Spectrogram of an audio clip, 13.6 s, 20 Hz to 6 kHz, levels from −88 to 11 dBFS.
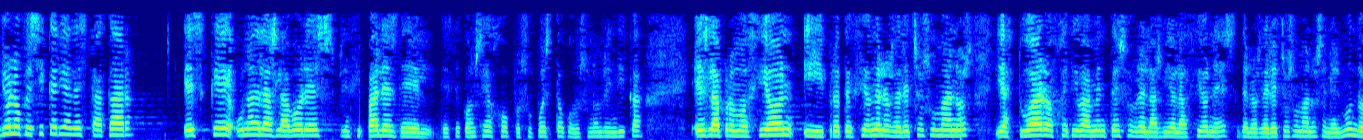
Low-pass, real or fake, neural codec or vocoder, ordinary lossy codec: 5.4 kHz; real; none; MP3, 24 kbps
